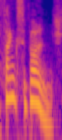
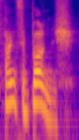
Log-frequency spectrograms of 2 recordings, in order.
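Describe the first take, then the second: First: It is said warmly and sincerely. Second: It is said with a sarcastic, grudging tone. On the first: The thanks is genuinely meant. "You see, that's lovely" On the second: The thanks is not really meant. "it's all in the delivery"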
